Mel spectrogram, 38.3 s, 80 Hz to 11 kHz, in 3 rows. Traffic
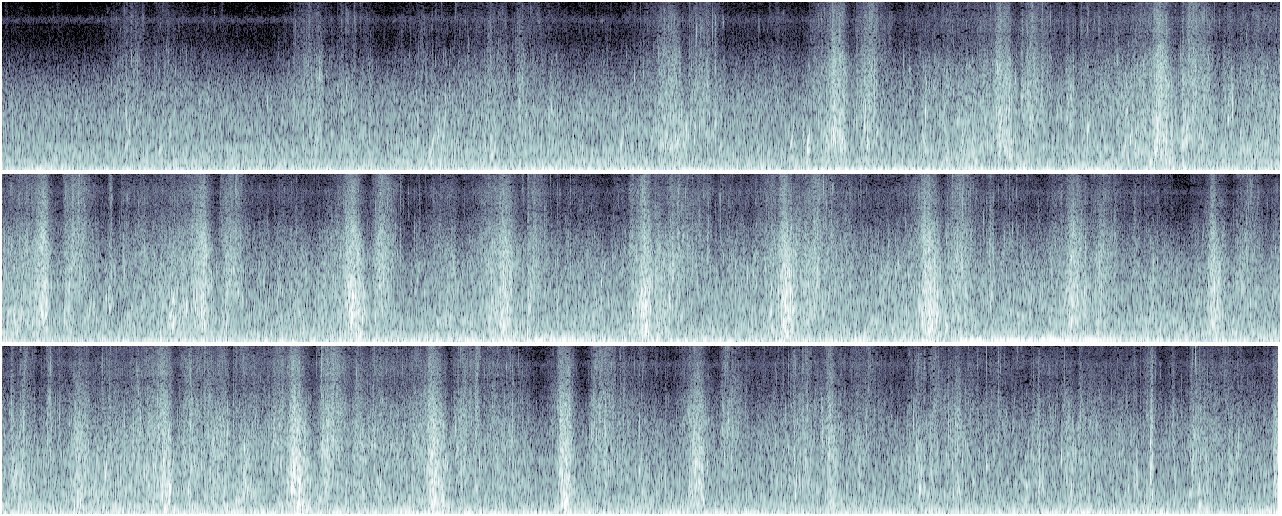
13.8 38.3

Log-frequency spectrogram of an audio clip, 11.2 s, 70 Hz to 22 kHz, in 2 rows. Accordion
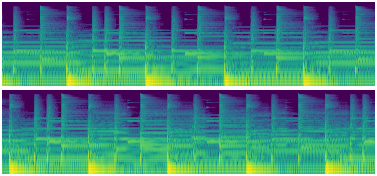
3.4 11.1

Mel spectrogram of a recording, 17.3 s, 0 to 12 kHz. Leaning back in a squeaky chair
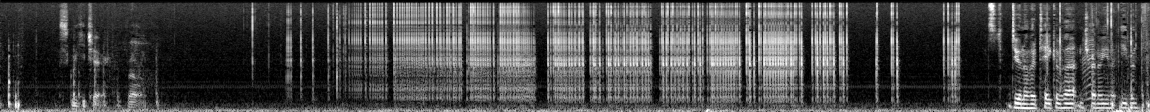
4.3 12.7, 16.1 17.2

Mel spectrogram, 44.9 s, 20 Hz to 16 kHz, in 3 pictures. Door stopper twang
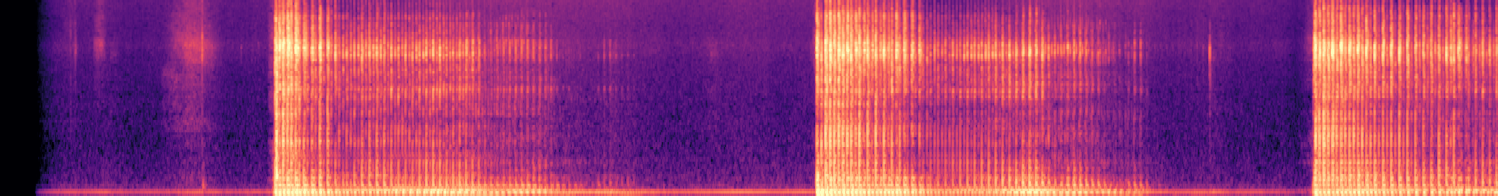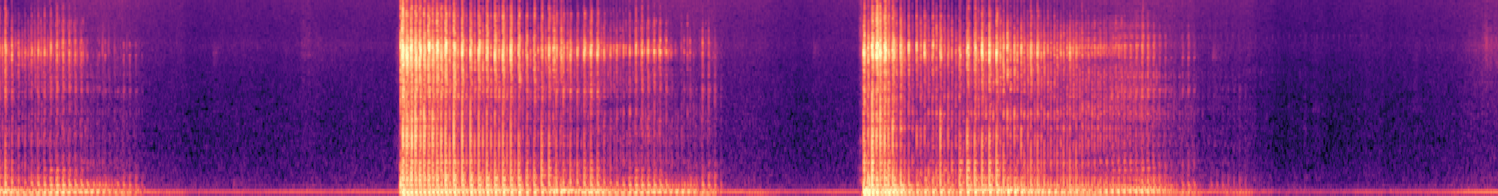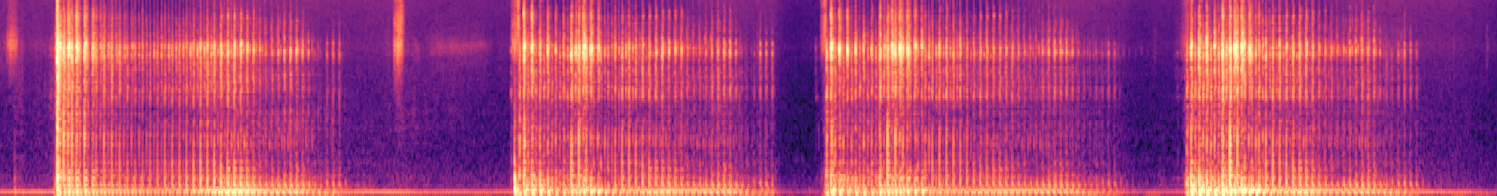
2.7 6.3, 8.1 11.5, 13.1 16.4, 19.0 22.2, 23.6 27.5, 30.5 33.5, 35.1 41.2, 41.8 44.2

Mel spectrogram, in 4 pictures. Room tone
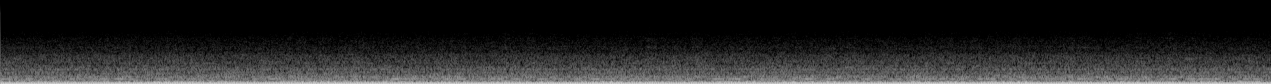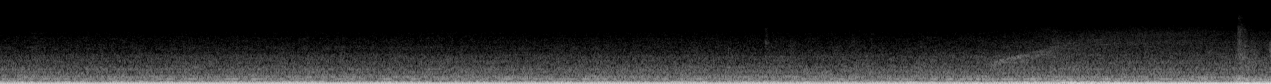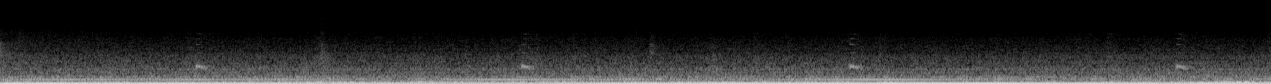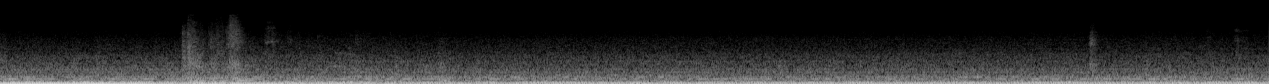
18.8 50.8

